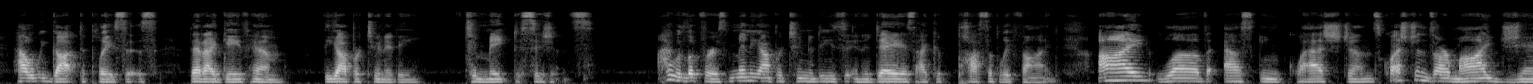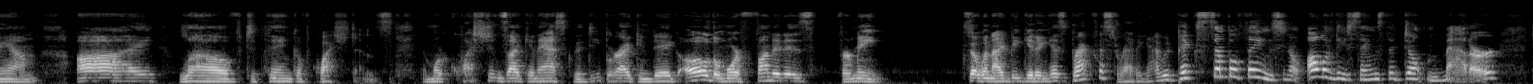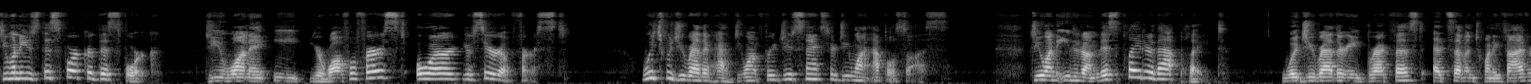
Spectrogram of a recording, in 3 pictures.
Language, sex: English, female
